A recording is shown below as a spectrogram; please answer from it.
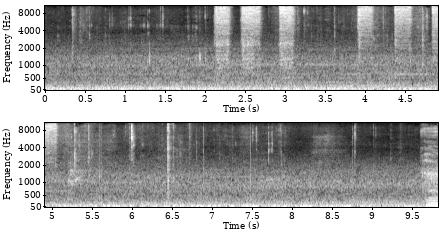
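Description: Aerosol rust protection sprayed onto a truck undercarriage near the sway bar, a continuous close hissing spray with several short louder bursts, under steady background noise and no clear talk.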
